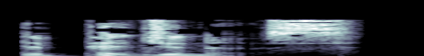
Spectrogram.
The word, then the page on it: epigenous: British English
